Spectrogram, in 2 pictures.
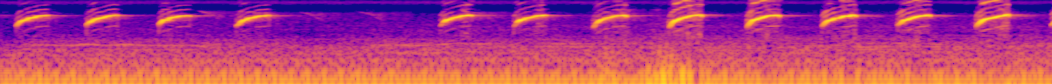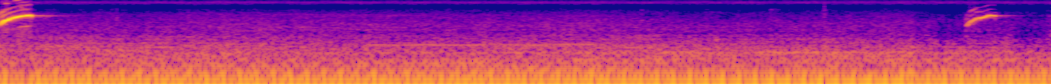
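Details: Male prinia song for training: four rising chirps, a short gap, then nine more upswept notes at a steady rhythm, followed by several seconds of near silence and one last chirp.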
